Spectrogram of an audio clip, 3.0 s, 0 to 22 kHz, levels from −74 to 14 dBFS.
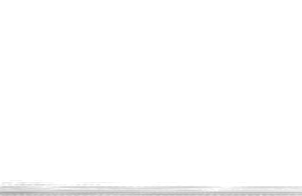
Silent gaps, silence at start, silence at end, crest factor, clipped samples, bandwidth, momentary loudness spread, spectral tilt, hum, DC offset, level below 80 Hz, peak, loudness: none; 0 s; 0 s; 12 dB; under 0.1%; 3.8 kHz; 4 LU; -10 dB/octave; none; under 0.1%; -72 dBFS; -38 dBFS; -51 LUFS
